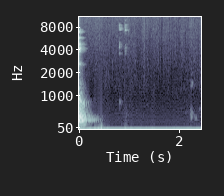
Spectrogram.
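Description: A spoken word trails off, then quiet room tone with a faint click about a second in, from a computer mouse.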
